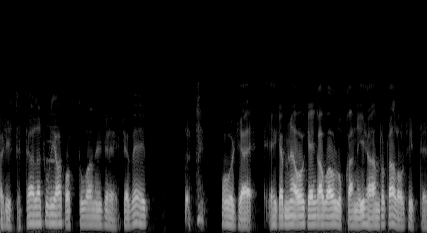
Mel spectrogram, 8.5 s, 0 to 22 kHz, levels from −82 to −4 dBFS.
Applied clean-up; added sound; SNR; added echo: neural mask model DeepFilterNet 3.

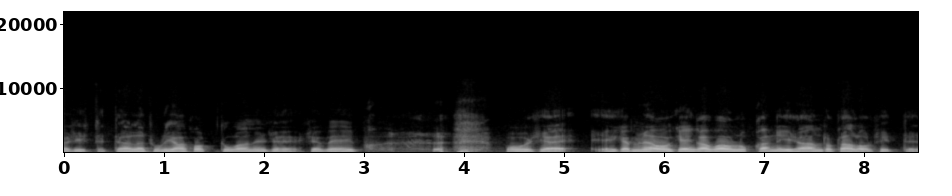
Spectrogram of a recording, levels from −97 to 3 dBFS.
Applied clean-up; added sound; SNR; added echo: neural mask model Resemble Enhance denoiser.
